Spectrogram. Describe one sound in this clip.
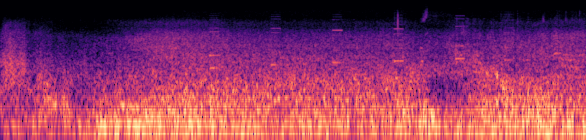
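Strong wind rushes and buffets steadily outdoors.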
